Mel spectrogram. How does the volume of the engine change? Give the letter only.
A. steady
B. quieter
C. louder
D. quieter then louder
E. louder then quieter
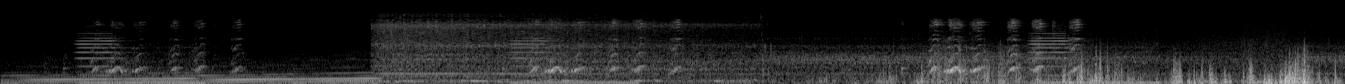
B.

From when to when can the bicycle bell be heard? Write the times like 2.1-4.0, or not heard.
not heard.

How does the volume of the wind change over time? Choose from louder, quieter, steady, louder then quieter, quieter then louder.
louder.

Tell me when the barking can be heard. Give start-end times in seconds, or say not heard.
0.6-2.5, 5.2-7.0, 9.0-10.9.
